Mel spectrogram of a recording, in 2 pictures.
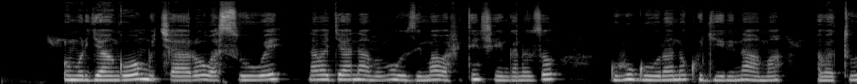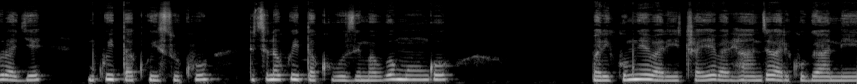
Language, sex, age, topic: Kinyarwanda, female, 25-35, health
